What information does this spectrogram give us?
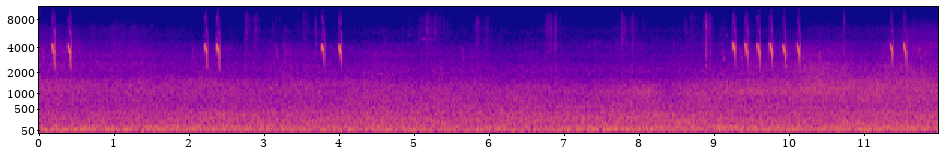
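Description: Bird calls in a field recording: short, high chirps in scattered clusters over a steady low background rumble.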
